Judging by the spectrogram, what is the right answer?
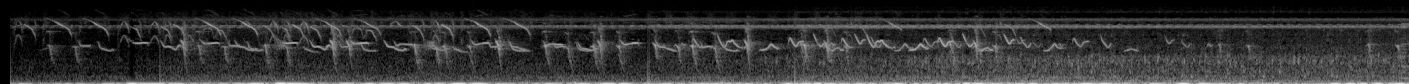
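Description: A dense chorus of birds chirping and calling, with many quick falling whistles and warbling notes that thin out in the last few seconds. A steady high insect-like drone runs underneath.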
